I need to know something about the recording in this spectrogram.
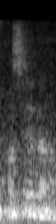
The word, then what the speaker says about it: Coursera: 그래서 발음하면 코세라라고 얘기합니다. 코스 플러스 RA.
